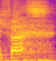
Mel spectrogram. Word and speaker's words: PFAS: Ça se dit PFAS. Il y a un problème de prononciation. Ça fait une semaine que je dis PFAS.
